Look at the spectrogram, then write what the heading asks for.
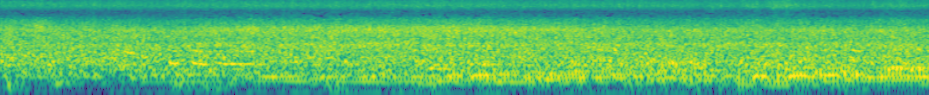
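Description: Heavy rain falling steadily: an even, unbroken wash of rain noise.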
